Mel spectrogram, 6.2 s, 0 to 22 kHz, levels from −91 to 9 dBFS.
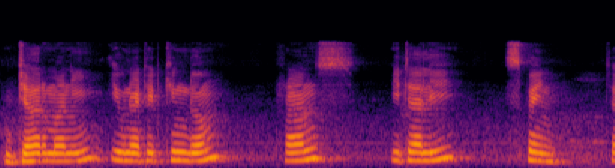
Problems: none marked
